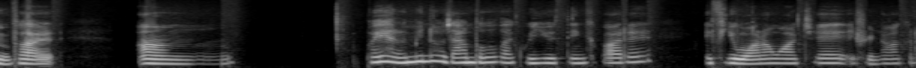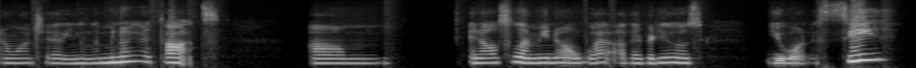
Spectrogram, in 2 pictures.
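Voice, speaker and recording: A soft-spoken woman's fairly high voice, fairly quick with long, frequent pauses and ordinary pitch variation. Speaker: YouTuber, movie reviewer. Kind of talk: casual vlog talk. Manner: hesitant, many fillers.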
